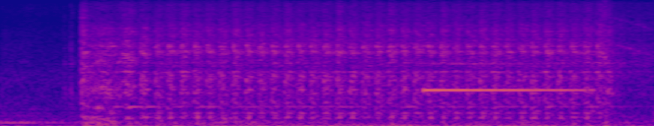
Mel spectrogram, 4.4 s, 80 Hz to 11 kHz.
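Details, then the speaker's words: 2004 Dodge Ram 1500 4x4 4.7L V8, towed in: steady fast starter cranking, about four beats a second, with no catch at all; no engine or transmission codes stored, cause found to be a bad fuel pump delivering no fuel. "just a whole lot of cranking no starting I did hook up the scanner there are no engine codes or transmission codes stored at all nothing related to a nose start issue"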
